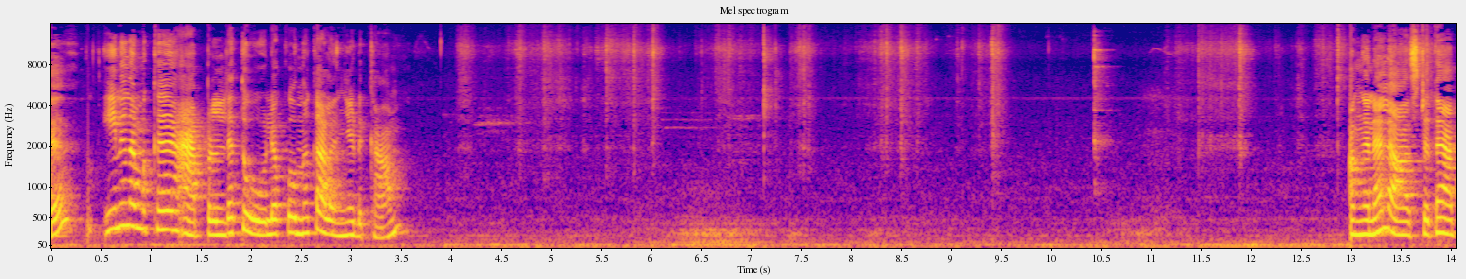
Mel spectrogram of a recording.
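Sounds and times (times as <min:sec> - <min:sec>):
knife scraping apple peel: 0:03.9 - 0:09.7, 0:10.8 - 0:13.8.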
